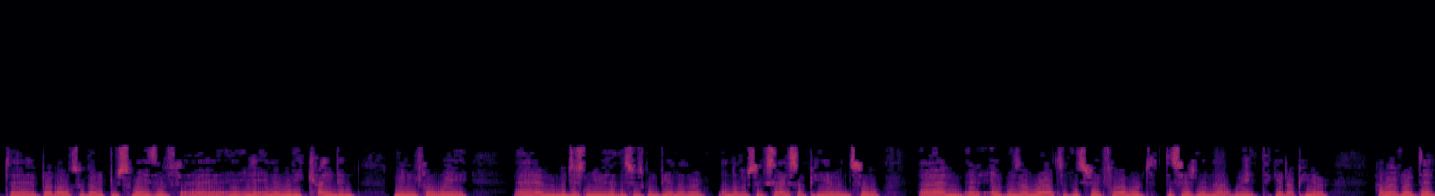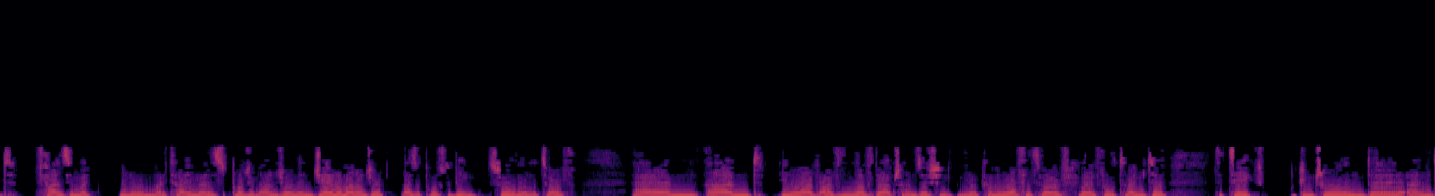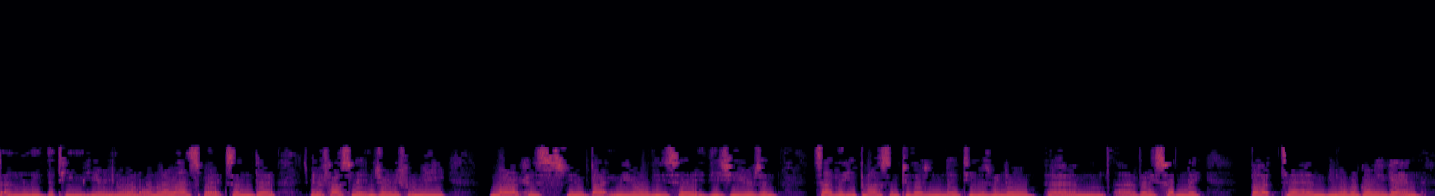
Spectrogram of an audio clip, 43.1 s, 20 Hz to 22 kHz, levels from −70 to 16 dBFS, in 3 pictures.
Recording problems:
distortion; heavy; 6 dB below the speech
garbled, watery; badly; nothing above 5.5 kHz

